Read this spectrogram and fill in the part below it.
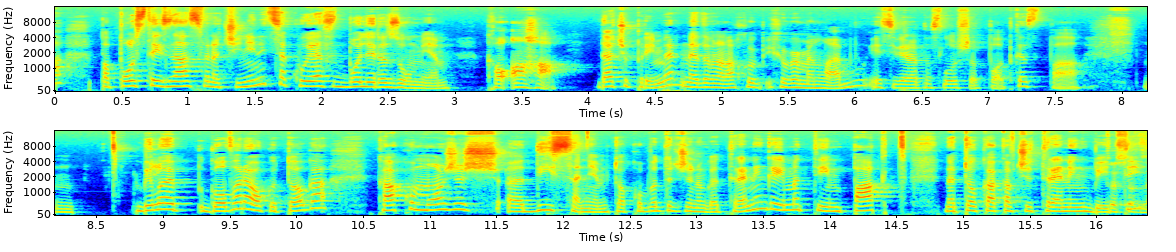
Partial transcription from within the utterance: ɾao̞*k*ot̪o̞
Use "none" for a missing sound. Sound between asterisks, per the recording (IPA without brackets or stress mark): k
